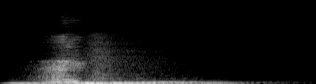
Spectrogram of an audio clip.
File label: confused; aragami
